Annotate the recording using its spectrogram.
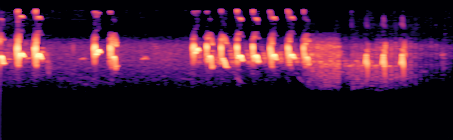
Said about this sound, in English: The crossbill, it's quite a bird.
